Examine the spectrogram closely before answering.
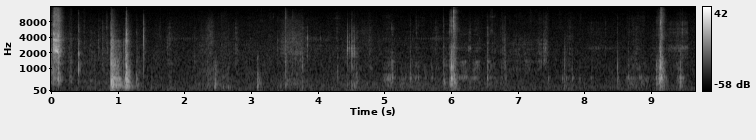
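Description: Clicks, taps and rustles of fiber optic patch cords being handled and their SC connectors pushed into the blue ports of a fiber cross connect box, with a few sharper knocks about a second in, about six seconds in and near the end.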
